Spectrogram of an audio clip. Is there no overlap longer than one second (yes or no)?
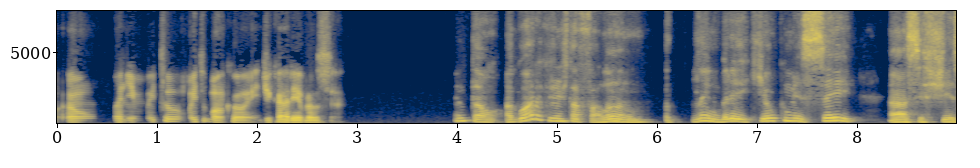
yes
